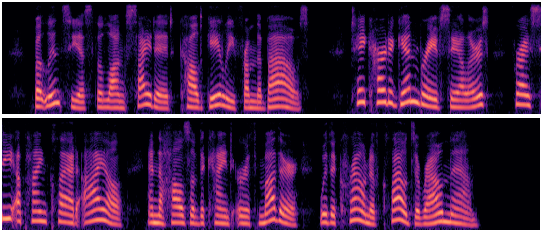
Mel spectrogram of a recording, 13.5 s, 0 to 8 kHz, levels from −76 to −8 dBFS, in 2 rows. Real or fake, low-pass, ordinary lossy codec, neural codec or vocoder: real; 7.2 kHz; Opus, 16 kbps; none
